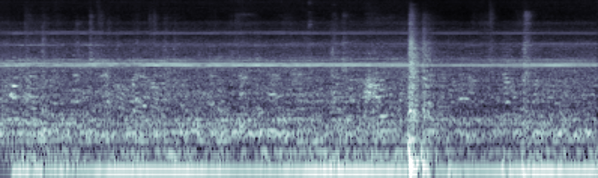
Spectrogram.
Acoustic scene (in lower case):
subway train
